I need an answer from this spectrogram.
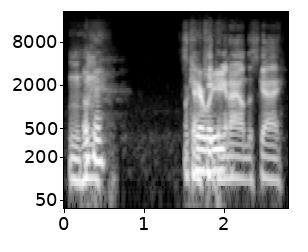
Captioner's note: murmurs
